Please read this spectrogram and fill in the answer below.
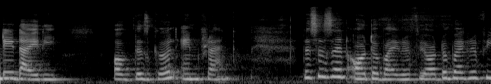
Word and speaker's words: Anne Frank: Please don't pronounce it as Anne Frank, it's Anne Frank.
